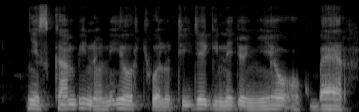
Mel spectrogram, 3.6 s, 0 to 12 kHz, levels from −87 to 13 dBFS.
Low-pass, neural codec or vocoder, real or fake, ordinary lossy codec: 9.9 kHz; vocoder, 22.05 kHz, 80 mel bands, WaveNeXt; fake; none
